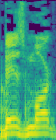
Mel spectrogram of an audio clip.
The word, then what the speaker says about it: Bismarck: I don't think you're pronouncing that correctly. – It's not Bismarck? – No. – Bismarck Biyombo. Let me check it out then.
